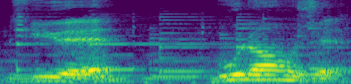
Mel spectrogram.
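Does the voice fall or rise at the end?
fall. The voice stays level or falls at the end. It states a fact.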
